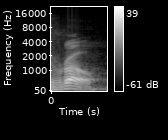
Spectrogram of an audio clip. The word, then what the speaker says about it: Rho: to get used to pronouncing this as an R sound and not as a piece out and just keep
